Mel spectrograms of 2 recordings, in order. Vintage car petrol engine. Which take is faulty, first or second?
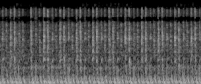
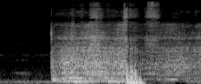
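second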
